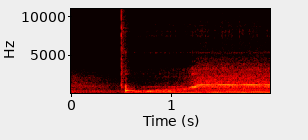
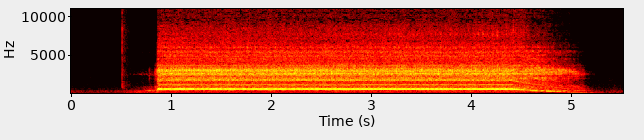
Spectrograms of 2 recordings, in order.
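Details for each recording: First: Eight-year-old Chugger brew pump, after a 3/4-inch Teflon tape fix on the shaft for chattering/cavitation with boiling water, switches on, spins up and runs with a smooth, steady hum without chatter. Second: Chugger brew pump whines at steady high pitch with harsh buzzy rattle, then winds down: not cavitation but the impeller loose and chattering on its shaft; fix is wrapping 3/4-inch Teflon tape.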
